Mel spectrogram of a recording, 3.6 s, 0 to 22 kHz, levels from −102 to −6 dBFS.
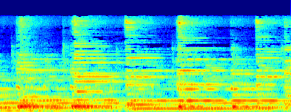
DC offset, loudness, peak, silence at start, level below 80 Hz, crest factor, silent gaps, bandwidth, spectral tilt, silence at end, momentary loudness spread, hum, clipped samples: under 0.1%; -25 LUFS; -8 dBFS; 0 s; -46 dBFS; 16 dB; none; 12.5 kHz; -5 dB/octave; 0 s; 5 LU; none; under 0.1%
